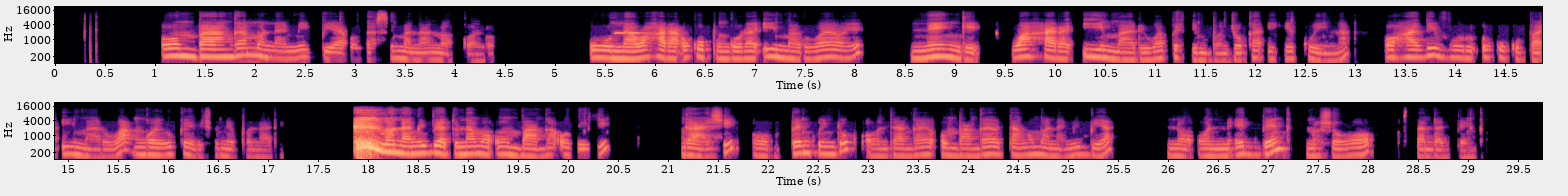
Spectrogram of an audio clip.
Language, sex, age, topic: Oshiwambo, female, 18-24, finance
